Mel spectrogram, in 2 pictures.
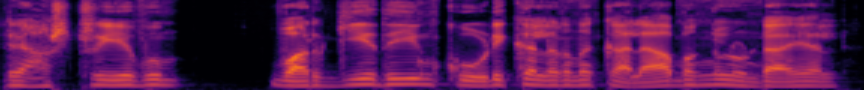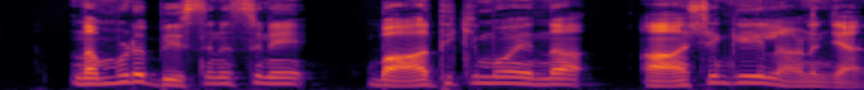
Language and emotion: Malayalam, fearful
